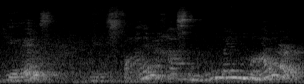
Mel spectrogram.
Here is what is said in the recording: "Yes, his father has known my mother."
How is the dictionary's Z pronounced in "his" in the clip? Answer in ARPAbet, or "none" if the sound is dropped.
S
